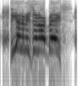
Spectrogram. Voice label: enemy in base, MALE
